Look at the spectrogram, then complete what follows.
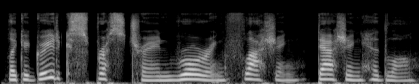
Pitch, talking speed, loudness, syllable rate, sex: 210 Hz, 145 wpm, -18 LUFS, 3.5 syllables/s, female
